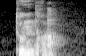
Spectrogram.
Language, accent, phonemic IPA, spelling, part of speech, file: French, France, /tun.dʁa/, toundra, noun, LL-Q150 (fra)-toundra.wav
- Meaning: tundra (flat treeless arctic region)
